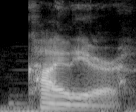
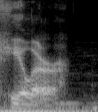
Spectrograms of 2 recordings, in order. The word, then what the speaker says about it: Keilir: He pronounced it differently than you would from this spelling. It's spelled Keilir. Kyler. Mert said something like healer. Something like that.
